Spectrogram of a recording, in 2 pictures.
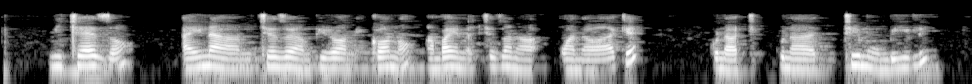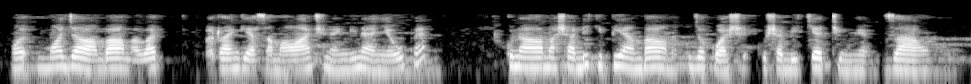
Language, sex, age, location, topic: Swahili, female, 18-24, Kisii, government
